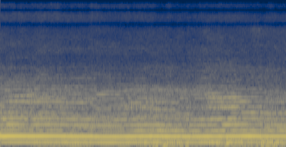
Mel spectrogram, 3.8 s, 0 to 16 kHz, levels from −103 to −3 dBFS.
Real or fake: fake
